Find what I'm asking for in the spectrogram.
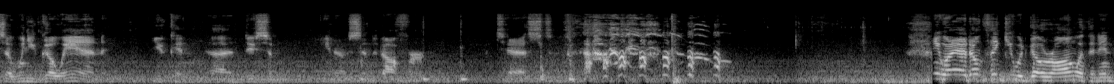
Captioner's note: laughing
